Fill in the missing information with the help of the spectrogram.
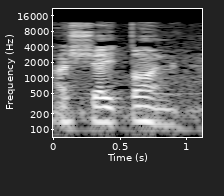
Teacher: Yang kedua ialah hukum lam alif iaitu alif lam syamsiah pada perkataan as-yaitan. Huruf alif lam tidak dibaca jelas melainkan langsung masuk ke huruf syin.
